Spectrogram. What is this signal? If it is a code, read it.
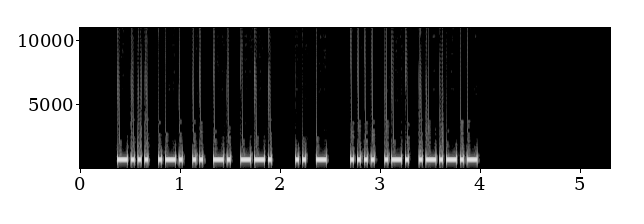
Morse code, heard as a keyed tone, about 36 wpm, 700 Hz. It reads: BRING IT HR.
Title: Sentences from Top 500 Words and Abbreviations 35wpm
